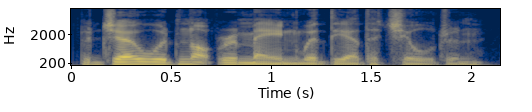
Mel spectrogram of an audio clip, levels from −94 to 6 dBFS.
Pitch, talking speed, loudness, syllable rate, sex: 100 Hz, 250 wpm, -20 LUFS, 5.9 syllables/s, male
